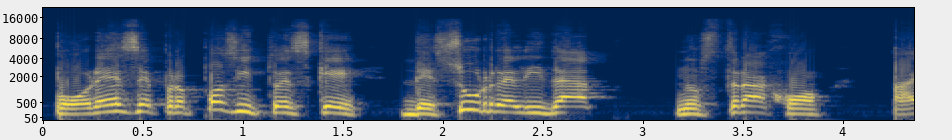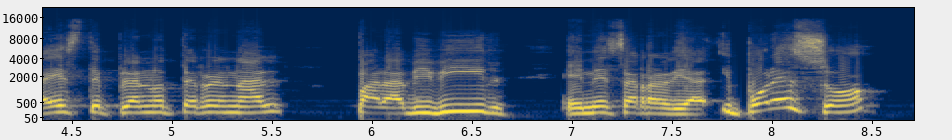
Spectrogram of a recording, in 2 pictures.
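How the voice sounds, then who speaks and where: A man's voice: high-pitched, dry recording, clean studio sound. A man preaching a sermon, emphatic and repetitive, speaking straight to his listeners.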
